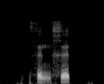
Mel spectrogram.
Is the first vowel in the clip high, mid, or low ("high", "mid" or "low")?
mid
